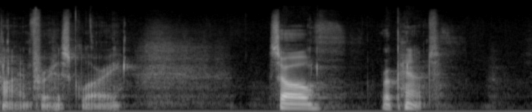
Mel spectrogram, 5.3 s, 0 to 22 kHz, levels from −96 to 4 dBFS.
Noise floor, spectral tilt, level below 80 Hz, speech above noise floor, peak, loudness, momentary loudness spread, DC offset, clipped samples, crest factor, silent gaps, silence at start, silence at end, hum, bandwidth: -67 dBFS; -4 dB/octave; -72 dBFS; 36 dB; -10 dBFS; -33 LUFS; 23 LU; under 0.1%; under 0.1%; 26 dB; none; 0 s; 0.9 s; none; 17 kHz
